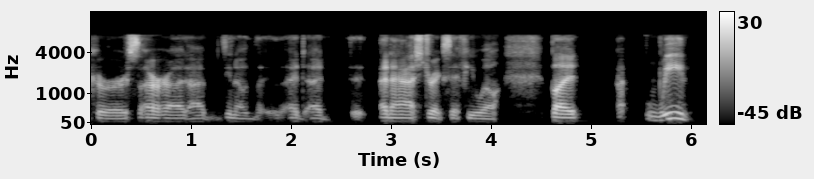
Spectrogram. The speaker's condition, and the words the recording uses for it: Stuttering. This was the same guy that also pretty much made a student mockery of my my stuttering, which again is a ongoing process for me.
